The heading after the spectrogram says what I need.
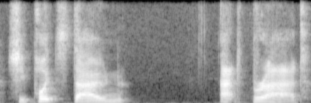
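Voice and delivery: ordinary delivery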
